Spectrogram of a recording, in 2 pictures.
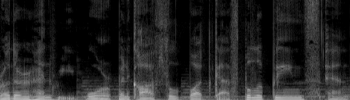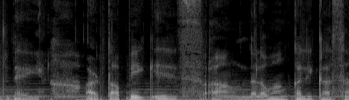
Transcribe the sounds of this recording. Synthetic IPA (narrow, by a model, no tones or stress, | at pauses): ɹʌd̪ɛɹɦɛnɹḭfɔɹpɛnɪkʰast̪ɐlpad̪̚ka̰st̪̚fɪlɪpĩnsʔɛ̃nt̪ʊd̪ḛjʔa̰ɹt̪a̰pɪkɪsɐŋd̪ɐlɐwaŋkɐlɪkaːsa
